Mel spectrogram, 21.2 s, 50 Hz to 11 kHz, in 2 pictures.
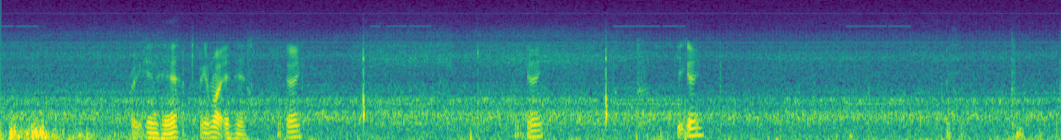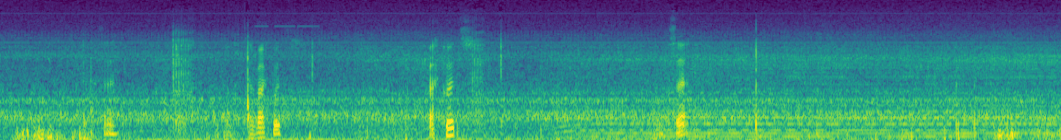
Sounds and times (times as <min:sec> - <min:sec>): Speech: 0:01.3 - 0:03.0, 0:13.1 - 0:13.5, 0:14.9 - 0:15.4.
